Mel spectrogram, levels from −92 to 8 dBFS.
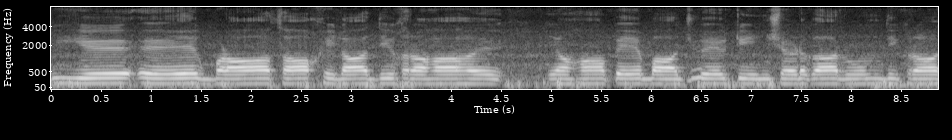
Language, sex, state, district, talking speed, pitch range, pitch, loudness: Hindi, male, Maharashtra, Mumbai Suburban, 115 wpm, 135-140 Hz, 135 Hz, -13 LUFS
